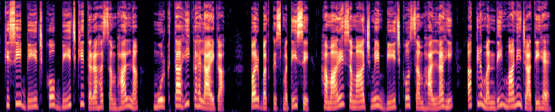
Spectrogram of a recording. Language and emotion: Hindi, neutral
